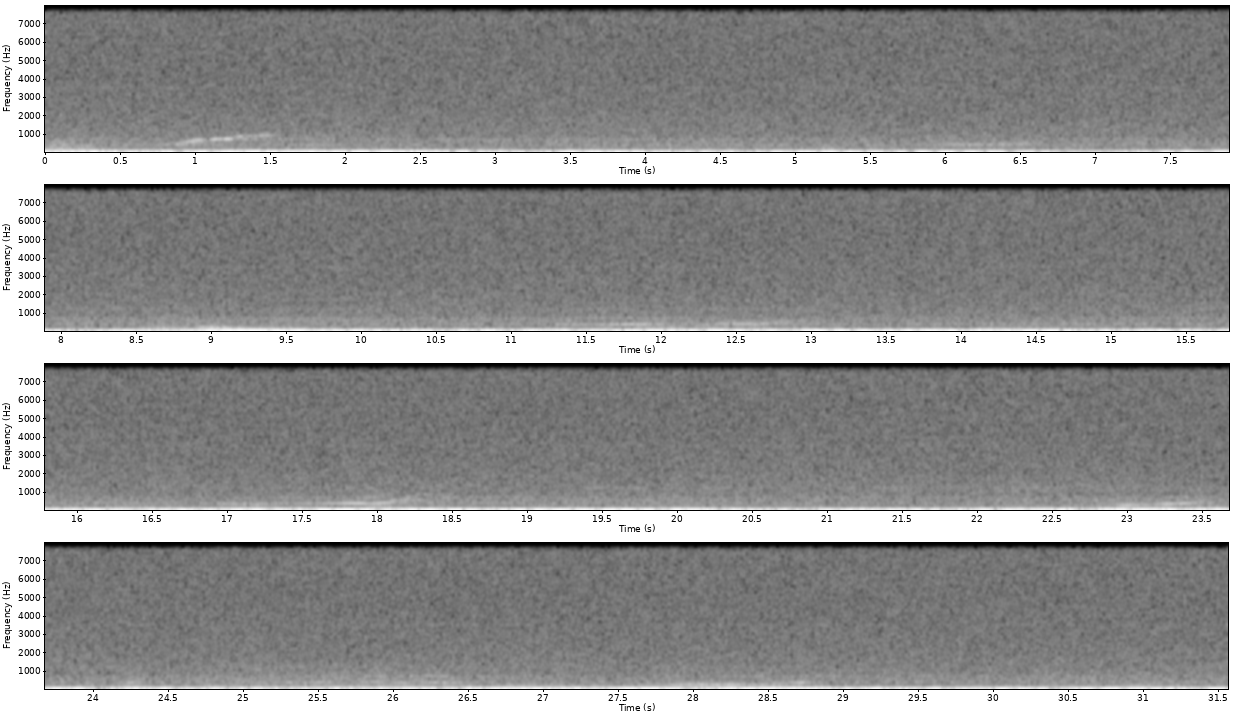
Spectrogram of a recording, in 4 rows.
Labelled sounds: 1.1	1.6	humpback whale, 0.80 to 1.0 kHz

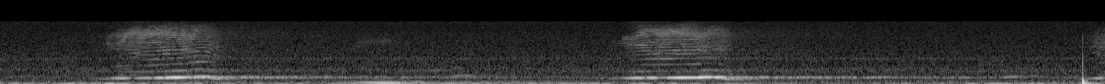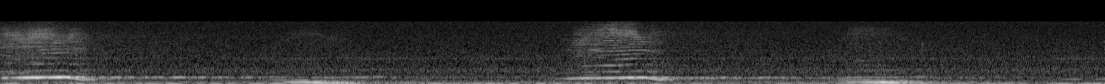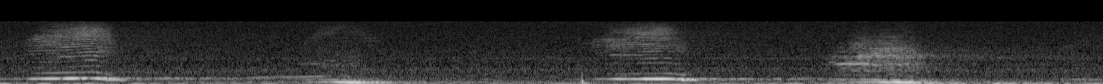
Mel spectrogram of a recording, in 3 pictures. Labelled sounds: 1.1	2.2	humpback whale, 0.86 to 6.3 kHz
6.2	7.3	humpback whale, 1.2 to 6.2 kHz
7.5	7.9	humpback whale, 4.3 to 4.4 kHz
11.0	11.8	humpback whale, 1.6 to 4.1 kHz
14.0	14.3	humpback whale, 4.1 to 4.3 kHz
16.7	17.7	humpback whale, 0.83 to 6.8 kHz
22.4	23.2	humpback whale, 1.3 to 5.6 kHz
25.1	25.4	humpback whale, 0.80 to 1.1 kHz
28.0	28.9	humpback whale, 0.93 to 4.6 kHz
30.3	31.0	humpback whale, 0.83 to 1.7 kHz

